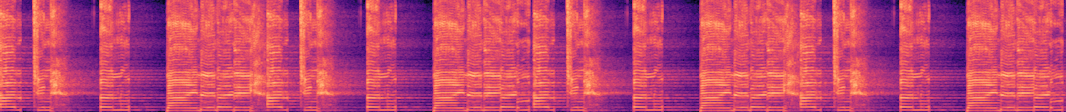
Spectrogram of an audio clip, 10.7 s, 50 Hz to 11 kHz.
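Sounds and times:
vocal chop: 0.0s - 10.6s.

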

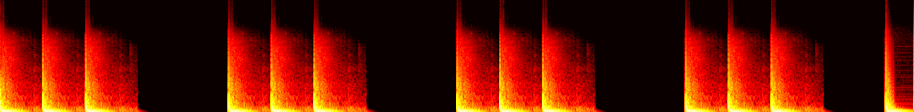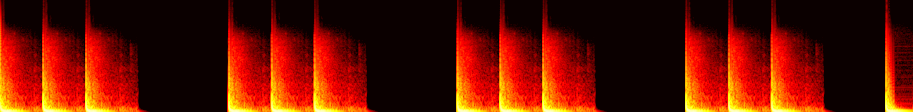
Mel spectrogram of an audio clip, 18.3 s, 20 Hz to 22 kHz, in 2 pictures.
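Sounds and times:
kick drum loop: 0.0s - 1.2s, 2.3s - 3.4s, 4.6s - 5.7s, 6.9s - 8.0s, 8.9s - 10.3s, 11.4s - 12.5s, 13.7s - 14.8s, 16.0s - 17.2s, 18.0s - 18.2s.

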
